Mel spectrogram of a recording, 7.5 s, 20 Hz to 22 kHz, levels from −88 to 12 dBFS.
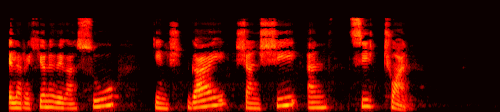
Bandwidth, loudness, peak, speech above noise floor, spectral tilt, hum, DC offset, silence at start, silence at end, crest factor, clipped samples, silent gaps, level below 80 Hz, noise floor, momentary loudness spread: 12 kHz; -27 LUFS; -6 dBFS; 58 dB; -2.5 dB/octave; none; under 0.1%; 0.15 s; 1.35 s; 24 dB; under 0.1%; none; -76 dBFS; -86 dBFS; 11 LU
